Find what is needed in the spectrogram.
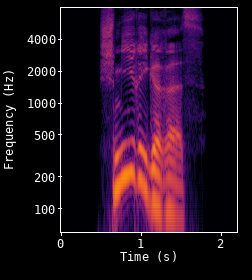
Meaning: strong/mixed nominative/accusative neuter singular comparative degree of schmierig
- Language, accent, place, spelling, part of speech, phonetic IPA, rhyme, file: German, Germany, Berlin, schmierigeres, adjective, [ˈʃmiːʁɪɡəʁəs], -iːʁɪɡəʁəs, De-schmierigeres.ogg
